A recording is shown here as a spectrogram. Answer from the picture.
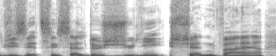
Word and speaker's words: Chênevert: D'abord, la belle visite, c'est celle de Julie Chenevert. Est-ce que je prononce bien ton nom de famille? Absolument. Chenevert, qui est directrice des loisirs et de la culture de Saint-Damien.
